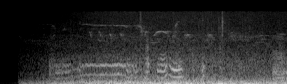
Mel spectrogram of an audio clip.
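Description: Four chickens cluck and murmur over a steady low rustle as they eat dried mealworms shaken from a red plastic cup into the run of their backyard coop in St. Louis; their short, warbling calls overlap in an irregular chatter with no voices present.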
